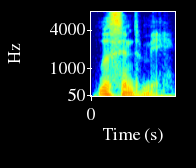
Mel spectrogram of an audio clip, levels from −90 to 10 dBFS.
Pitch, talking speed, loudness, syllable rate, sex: 85 Hz, 285 wpm, -16 LUFS, 7.6 syllables/s, male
